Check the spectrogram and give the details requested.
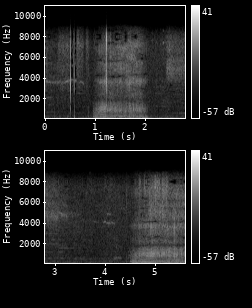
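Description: Two loud, rough, low snores a few seconds apart, each lasting about a second, after a couple of sharp clicks: snoring in a toddler.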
